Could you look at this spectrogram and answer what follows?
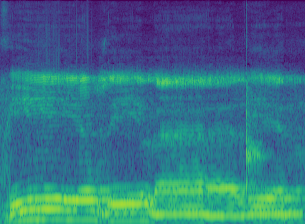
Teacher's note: Fi zilal, lahnya panjang, 2 harokat.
